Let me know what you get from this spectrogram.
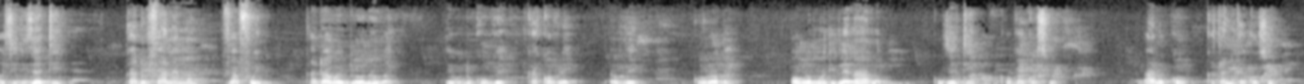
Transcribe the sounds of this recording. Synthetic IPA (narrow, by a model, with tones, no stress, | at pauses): ɔ˦si˨vi˨zɛ˨t̪i˦ | ka˦do˦fa˦nɛ̃˦mɔ̃˦ | fa˦fo˨e˦ | ka˨do˦a˦wɛ˨blɔ˦˨nã˨˦va˦ | e˦wu˦du˨ku˦˨vɛ˨ | ka˨kɔ˦vlɛ˨ | ɔ˨vɛ˨ | ko˦lɔ˦ba˨ | o˨˦wlɔ˨mɔ̃˦di˨lɛ˦nã˦a˦lɔ˦ | ko˦zɛ˨t̪i˦kɔ̰˦ka˦kɔ˦so˦ | a̰˨lo˨kɔ˨ka˨t̪a˦˨nẽ˨ka˦kɔ˦so˦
